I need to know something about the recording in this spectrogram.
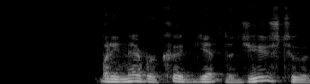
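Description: An older man speaks with animation close to a microphone.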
